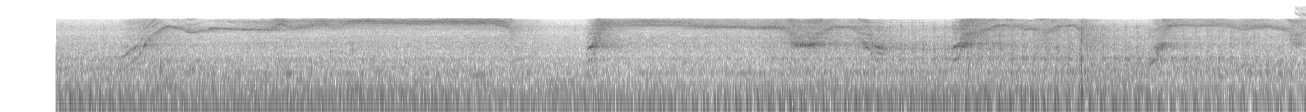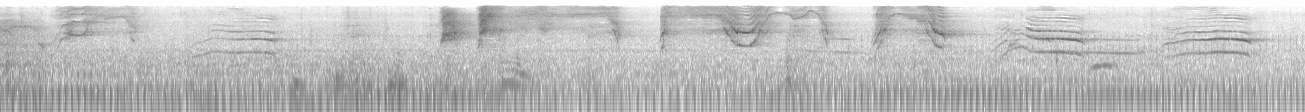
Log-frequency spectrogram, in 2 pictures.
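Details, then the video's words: Little monkey Santo crying loudly on a tree branch while his mother Sara cannot care for him: long, high, arching squealed cries, then a run of shorter rising and falling squeaks, with a faint background hiss. "Little Monkey SANTO cries on the branch tree so loudly Mama monkey SARA can't take care of him"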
